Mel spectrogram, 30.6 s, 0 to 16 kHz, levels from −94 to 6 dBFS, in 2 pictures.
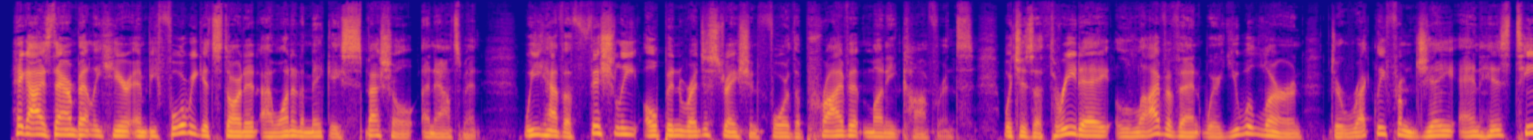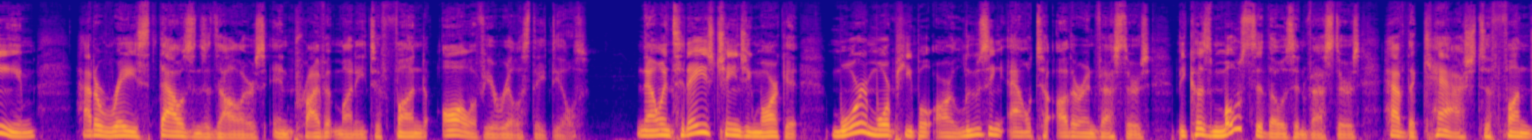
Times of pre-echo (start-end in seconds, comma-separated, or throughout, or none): none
